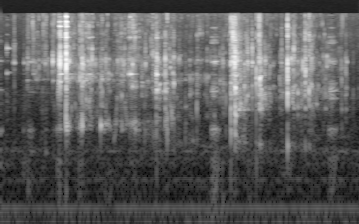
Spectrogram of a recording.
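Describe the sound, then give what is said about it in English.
A mojito cocktail is poured into an old-fashioned size glass at a restaurant: liquid splashes and trickles in uneven bursts, with small drips and faint clinks, fairly quiet, over a low steady background hum. “Go ahead and pour it into the glass.”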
